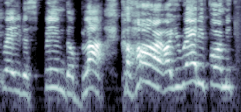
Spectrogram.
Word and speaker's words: Qahhar: Kahar, are you ready for me, King?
